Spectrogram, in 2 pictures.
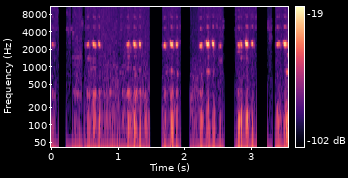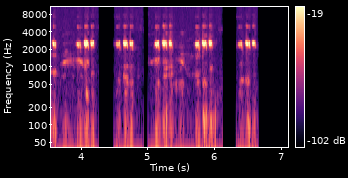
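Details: Calls of a female common quail (madi batair): crisp, high paired clicks repeated at an even pace, about twice per second, growing louder, with brief lower chirps mixed in near the middle.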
